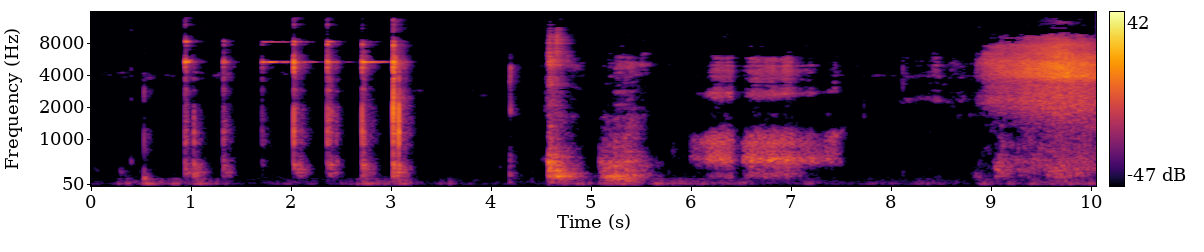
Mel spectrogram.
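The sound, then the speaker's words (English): For ASMR, an even smaller razor blade taps against the tip of a screwdriver about eight times in quick, even succession, each click leaving a faint high metallic ring, followed by soft breathy hissing noises. “An even smaller razor blade knocking against the tip of a screwdriver.”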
